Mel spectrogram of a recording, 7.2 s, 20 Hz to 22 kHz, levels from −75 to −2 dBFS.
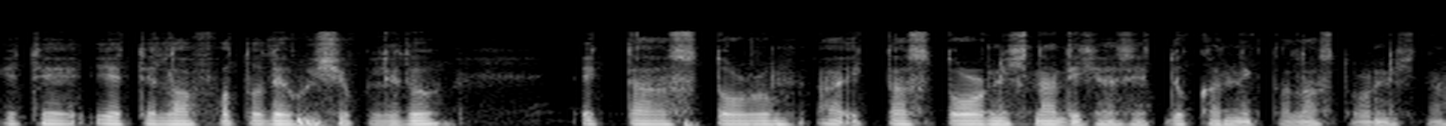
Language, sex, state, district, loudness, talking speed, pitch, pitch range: Nagamese, male, Nagaland, Kohima, -21 LUFS, 180 wpm, 100 Hz, 90-105 Hz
